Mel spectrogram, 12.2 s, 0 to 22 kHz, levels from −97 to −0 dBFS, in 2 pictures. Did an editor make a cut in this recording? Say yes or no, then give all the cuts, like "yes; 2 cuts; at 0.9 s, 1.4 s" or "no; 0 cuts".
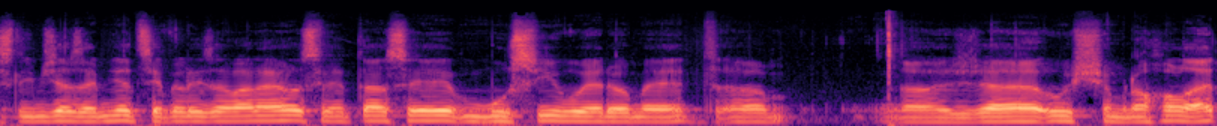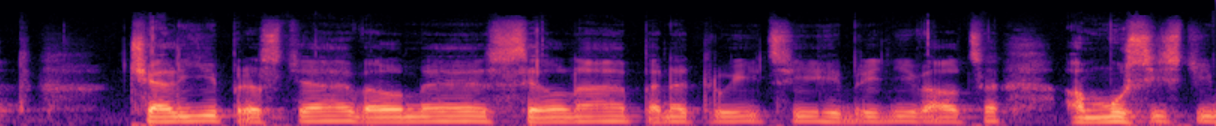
no; 0 cuts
